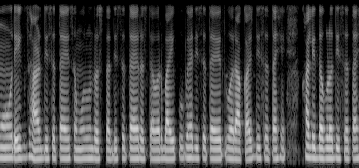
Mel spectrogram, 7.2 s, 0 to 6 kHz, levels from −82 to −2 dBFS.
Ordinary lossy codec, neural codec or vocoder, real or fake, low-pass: none; none; real; 5.4 kHz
